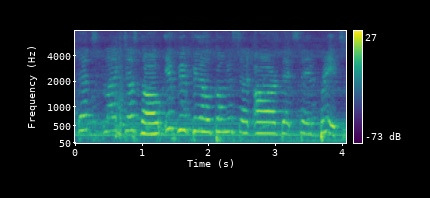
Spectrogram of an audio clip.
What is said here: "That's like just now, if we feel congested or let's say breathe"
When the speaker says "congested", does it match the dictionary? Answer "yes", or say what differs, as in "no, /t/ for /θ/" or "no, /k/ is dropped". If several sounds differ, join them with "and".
no, /s/ is dropped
